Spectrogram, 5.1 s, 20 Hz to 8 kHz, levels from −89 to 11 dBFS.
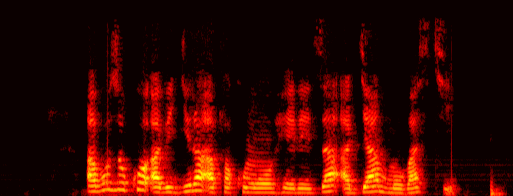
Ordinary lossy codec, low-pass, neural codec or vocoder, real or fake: MP3, 48 kbps; 7.2 kHz; none; real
